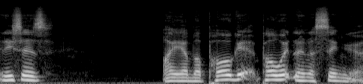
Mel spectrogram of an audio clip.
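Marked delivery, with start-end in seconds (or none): 1.6-3.6 put-on Brooklyn accent. Retelling an actor's line from Spartacus: imitating a Brooklyn accent. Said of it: "the Brooklyn Spartacus?".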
